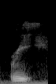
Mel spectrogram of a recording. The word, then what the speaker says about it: Righ: Known online as Ree, which is spelled exactly as it sounds, R-I-G-H. Ree.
